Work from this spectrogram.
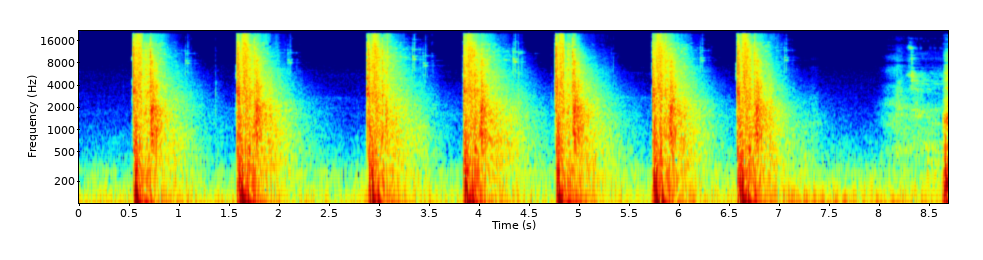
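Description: Seven sharp, loud gunshots ring out one at a time at roughly one-second intervals in The Walking Dead video game, each with a short decaying tail and no talking.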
